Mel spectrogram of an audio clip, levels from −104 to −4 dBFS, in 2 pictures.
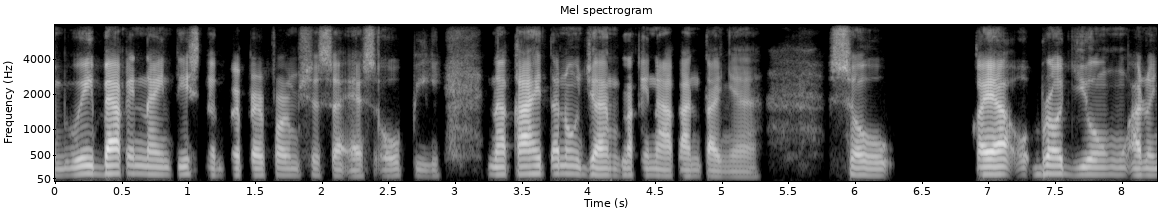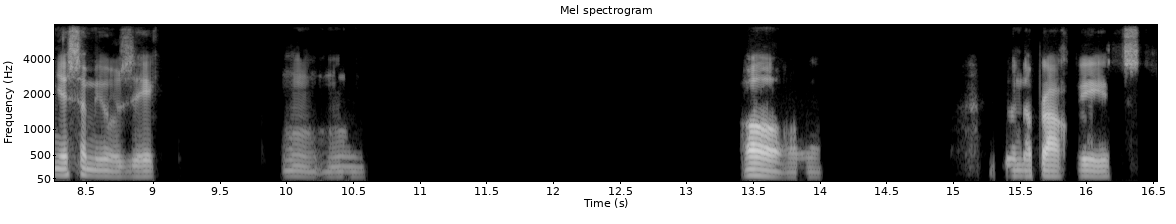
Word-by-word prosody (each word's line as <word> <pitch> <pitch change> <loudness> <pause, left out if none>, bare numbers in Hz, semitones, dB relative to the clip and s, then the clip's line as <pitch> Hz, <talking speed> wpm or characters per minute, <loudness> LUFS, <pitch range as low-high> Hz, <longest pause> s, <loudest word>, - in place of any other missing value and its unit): Way 140 +5 +1
back 155 0 +8
in 150 - -4
'90s 140 0 -2
nagpe-perform 125 0 -3
siya 125 - -8
sa 115 - -2
SOP 110 0 -8 0.4
na 140 0 +3
kahit 145 +1 +6
anong 150 -1 -2
genre 125 0 +1
kinakanta 110 -4 -1
niya. 95 -2 -8 0.5
So, 130 -3 -2 0.6
kaya 140 0 +9 0.2
broad 150 -1 +2
yung 135 0 -4
ano 125 0 +1
niya 120 0 -3
sa 130 - -4
music. 100 -2 -9 1.0
Mm. 95 -2 -19 2.8
Oo. 90 -6 -1 1.4
Dun 110 - -11
na-practice. 105 -1 -4
120 Hz, 95 wpm, -27 LUFS, 105-135 Hz, 2.8 s, kaya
